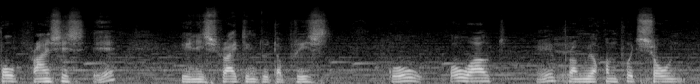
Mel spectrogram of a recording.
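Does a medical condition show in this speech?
No.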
